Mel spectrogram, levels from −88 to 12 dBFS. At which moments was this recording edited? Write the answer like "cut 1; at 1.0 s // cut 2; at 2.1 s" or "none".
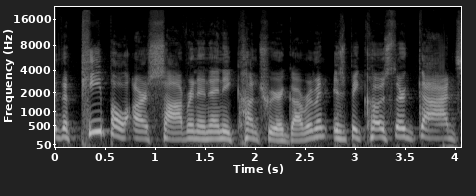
none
